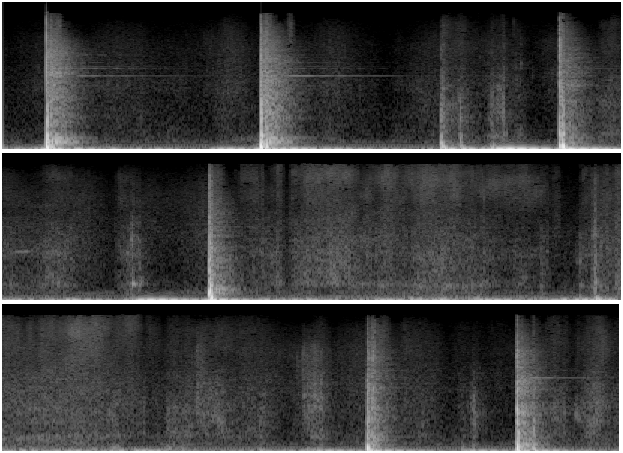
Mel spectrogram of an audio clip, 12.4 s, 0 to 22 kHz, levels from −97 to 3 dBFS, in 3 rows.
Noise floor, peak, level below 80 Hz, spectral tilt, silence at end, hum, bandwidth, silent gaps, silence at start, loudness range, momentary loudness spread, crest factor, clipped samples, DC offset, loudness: -48 dBFS; 0 dBFS; -28 dBFS; -6 dB/octave; 0.35 s; none; 15.5 kHz; none; 0.1 s; 20 LU; 27 LU; 24 dB; under 0.1%; under 0.1%; -23 LUFS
